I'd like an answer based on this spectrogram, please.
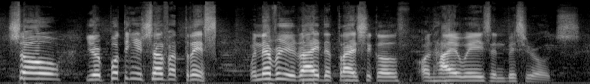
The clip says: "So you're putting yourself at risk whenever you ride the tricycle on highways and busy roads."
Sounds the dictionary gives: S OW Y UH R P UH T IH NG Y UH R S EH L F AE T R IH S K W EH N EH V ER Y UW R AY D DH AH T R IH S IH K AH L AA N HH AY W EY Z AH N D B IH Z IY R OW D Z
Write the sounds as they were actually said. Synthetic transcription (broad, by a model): S OW Y UH R P UH T IH NG Y UH R S EH L F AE T R IH S K W EH N EH V ER Y UW R AY D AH T R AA S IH K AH L AA N HH AY W EY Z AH N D B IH S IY R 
